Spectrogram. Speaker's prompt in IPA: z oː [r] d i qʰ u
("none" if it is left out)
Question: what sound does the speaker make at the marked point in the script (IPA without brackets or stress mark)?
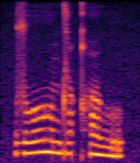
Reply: n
